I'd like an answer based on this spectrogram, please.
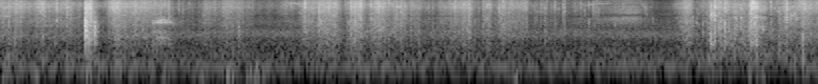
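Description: A thin plastic bag crinkling and rustling as a hand rummages through loose Lego pieces inside it, with a sharp click about a second in.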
